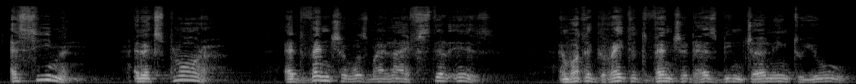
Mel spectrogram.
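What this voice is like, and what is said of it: Foreign accent. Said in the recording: “You speak with a foreign accent.”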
